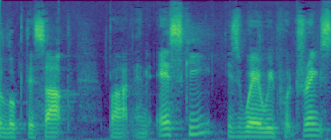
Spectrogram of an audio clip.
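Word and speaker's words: Esky: so something e and it rhymes with desk you got it you got it and esy and it's spelled e y esy I'm not sure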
